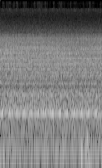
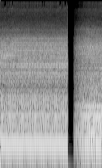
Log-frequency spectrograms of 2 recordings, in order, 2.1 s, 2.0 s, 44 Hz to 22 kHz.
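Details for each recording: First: Toyota 1MZ-FE, first start after a four-month bearing repair, with the exhaust leak fixed and the exhaust rebolted: steady, even idle with a smooth hiss and no puffing or ticking; exhaust sealed, normal idle. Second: Toyota 1MZ-FE V6, first start after a bearing repair, idling while warming up: a raspy, puffing edge over the exhaust beat from an exhaust manifold leak, with no knocks heard.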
